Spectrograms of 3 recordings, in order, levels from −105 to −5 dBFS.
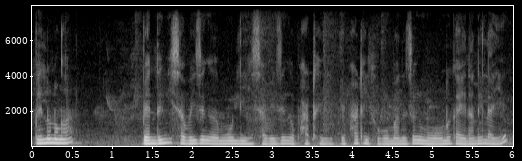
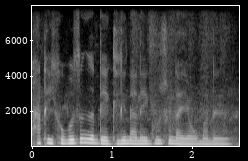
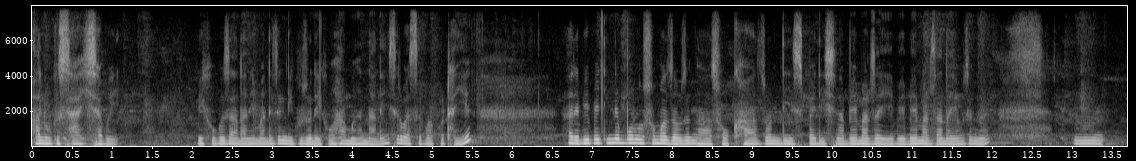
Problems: constant background noise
